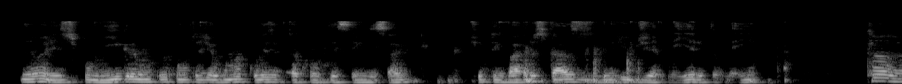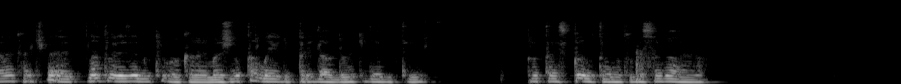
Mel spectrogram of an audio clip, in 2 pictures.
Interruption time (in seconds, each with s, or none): none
